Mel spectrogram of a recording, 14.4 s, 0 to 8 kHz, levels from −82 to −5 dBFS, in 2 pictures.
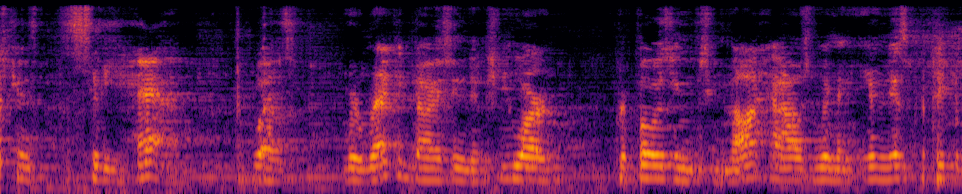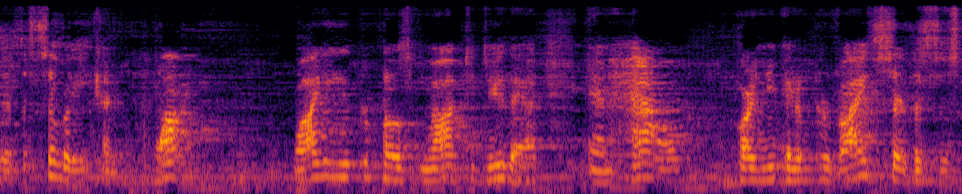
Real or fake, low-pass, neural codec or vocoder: fake; 7.2 kHz; codec, 44.1 kHz, 2.6 kbps, SNAC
